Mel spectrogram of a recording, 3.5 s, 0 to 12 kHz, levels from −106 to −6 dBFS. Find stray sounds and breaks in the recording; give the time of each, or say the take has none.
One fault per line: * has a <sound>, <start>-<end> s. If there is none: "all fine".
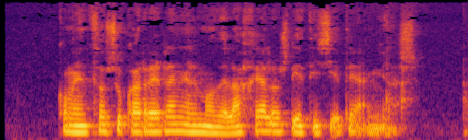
all fine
